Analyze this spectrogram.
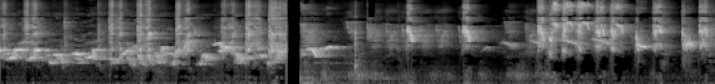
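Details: Blorok white-rumped shama, a kept songbird, giving song meant to stimulate other birds: rapid rich phrases of whistles and harsh rasping notes, a short gap midway, then scratchy bursts with clear high whistles.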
